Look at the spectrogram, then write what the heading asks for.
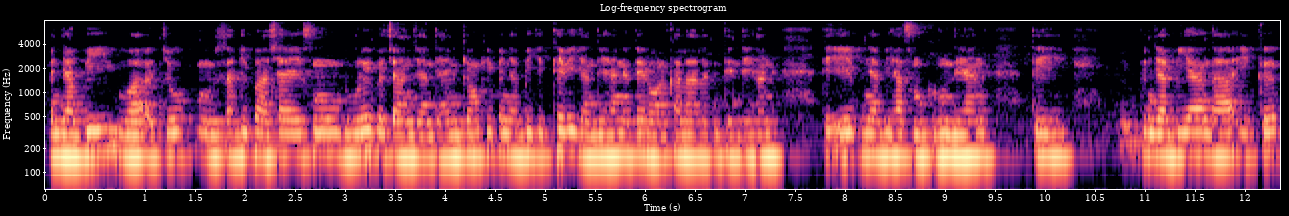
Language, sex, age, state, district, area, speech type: Punjabi, male, 18-30, Punjab, Bathinda, rural, spontaneous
